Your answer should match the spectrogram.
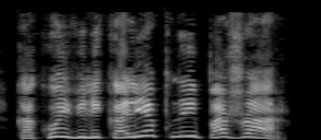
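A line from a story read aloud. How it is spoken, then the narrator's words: Shout. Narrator (Russian): крикнув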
